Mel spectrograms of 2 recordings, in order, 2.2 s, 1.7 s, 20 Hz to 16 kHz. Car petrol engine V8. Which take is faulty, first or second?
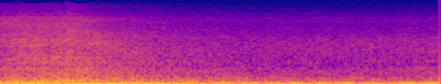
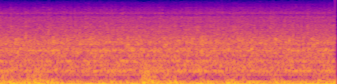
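first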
